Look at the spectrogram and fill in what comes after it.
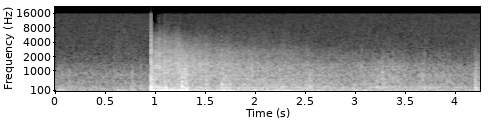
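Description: Aerial firework shell bursting at a distance: one sharp boom about a second in, followed by a long echoing tail that dies away over a couple of seconds.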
